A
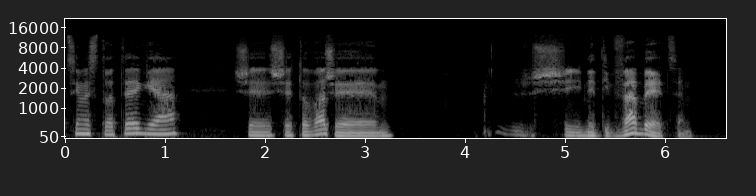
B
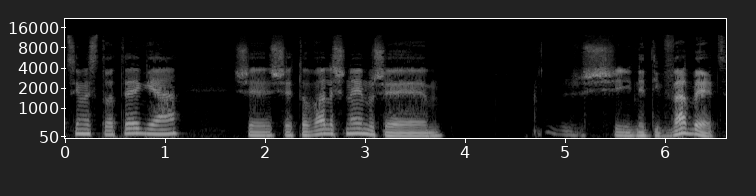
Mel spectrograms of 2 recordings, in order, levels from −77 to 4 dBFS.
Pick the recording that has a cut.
A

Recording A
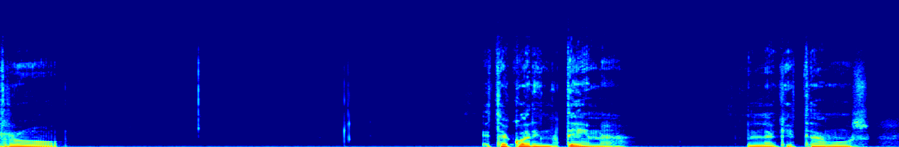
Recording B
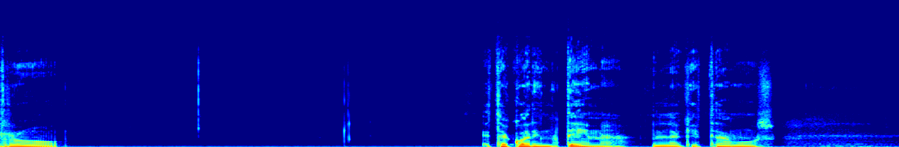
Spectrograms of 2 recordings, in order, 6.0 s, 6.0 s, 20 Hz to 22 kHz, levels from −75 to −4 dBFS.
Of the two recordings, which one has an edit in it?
B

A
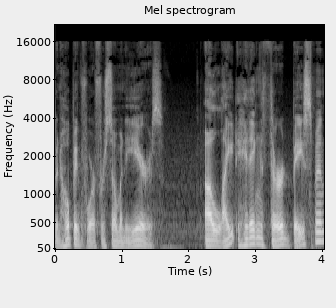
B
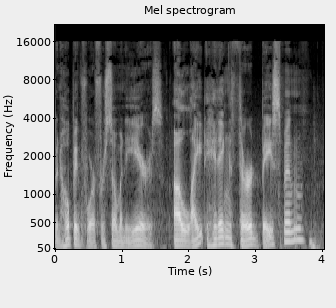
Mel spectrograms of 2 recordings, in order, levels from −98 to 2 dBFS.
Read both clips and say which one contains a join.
B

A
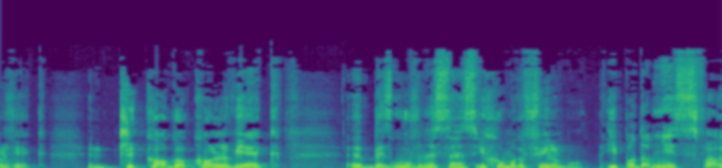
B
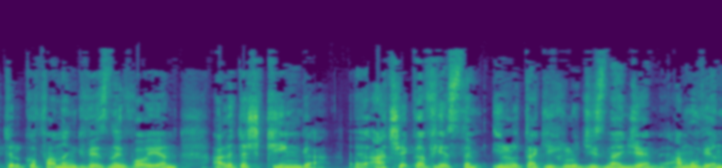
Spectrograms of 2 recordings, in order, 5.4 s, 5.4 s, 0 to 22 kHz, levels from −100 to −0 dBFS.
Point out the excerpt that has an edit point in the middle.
A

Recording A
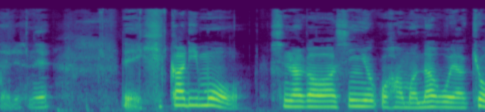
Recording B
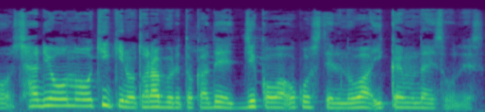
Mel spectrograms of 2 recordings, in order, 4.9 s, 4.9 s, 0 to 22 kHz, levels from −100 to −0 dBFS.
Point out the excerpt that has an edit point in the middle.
A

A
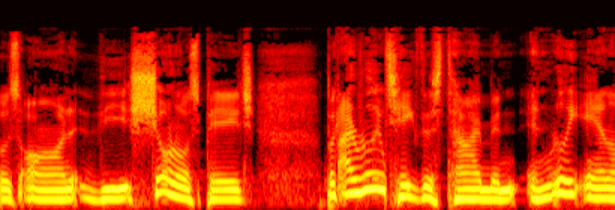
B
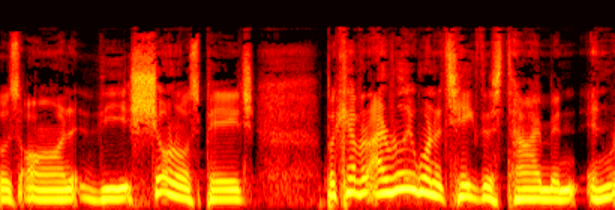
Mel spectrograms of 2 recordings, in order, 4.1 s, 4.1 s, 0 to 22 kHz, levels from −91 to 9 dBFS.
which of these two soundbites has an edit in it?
A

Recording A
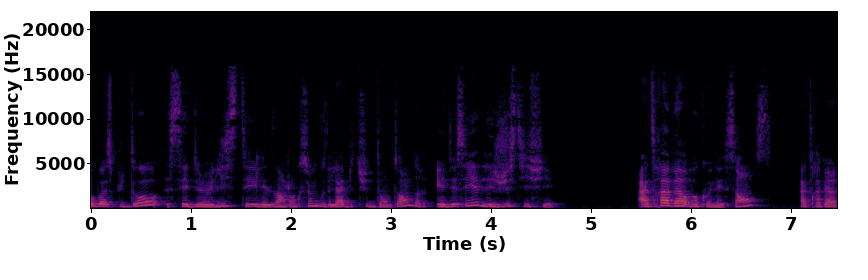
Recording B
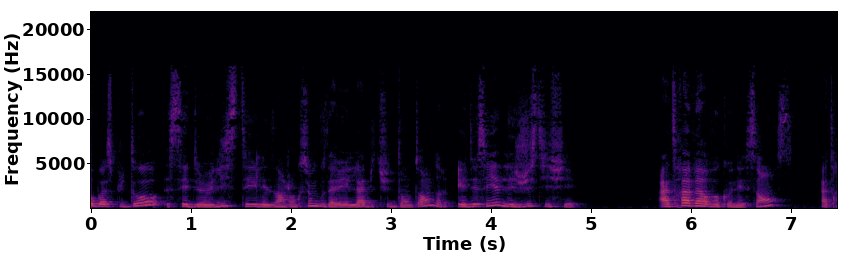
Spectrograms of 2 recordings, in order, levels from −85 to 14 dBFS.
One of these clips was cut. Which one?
A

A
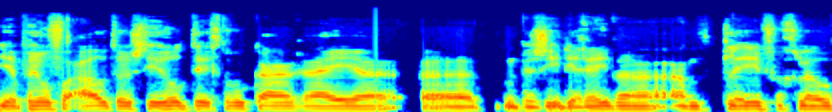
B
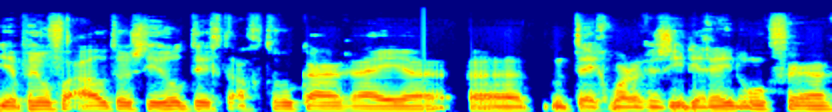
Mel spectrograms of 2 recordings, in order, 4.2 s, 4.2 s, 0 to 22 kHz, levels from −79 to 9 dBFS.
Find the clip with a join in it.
A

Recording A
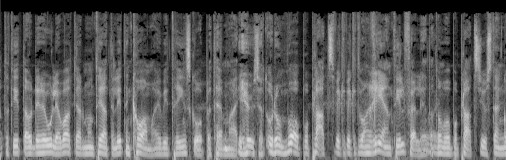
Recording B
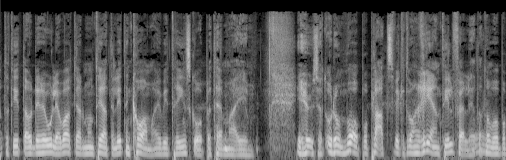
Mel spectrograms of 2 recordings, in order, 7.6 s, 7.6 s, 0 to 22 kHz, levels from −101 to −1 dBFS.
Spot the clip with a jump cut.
A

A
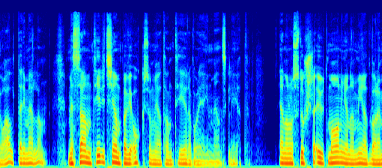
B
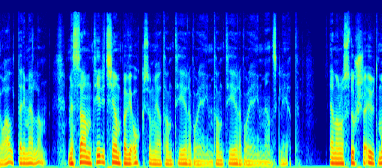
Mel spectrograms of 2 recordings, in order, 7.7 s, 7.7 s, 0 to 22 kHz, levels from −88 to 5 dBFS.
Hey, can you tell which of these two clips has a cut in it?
B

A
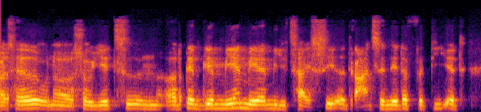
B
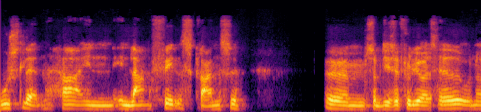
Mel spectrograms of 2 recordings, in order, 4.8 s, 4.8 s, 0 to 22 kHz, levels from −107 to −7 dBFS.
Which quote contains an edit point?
A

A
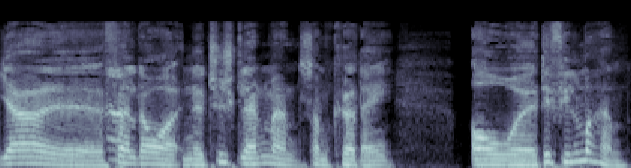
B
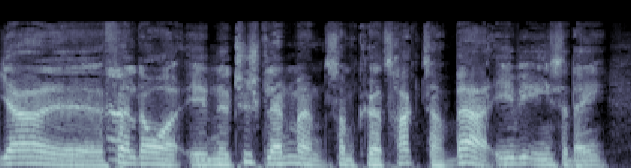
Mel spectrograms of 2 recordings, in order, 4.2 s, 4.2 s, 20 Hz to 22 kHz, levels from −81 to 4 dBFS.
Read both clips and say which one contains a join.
A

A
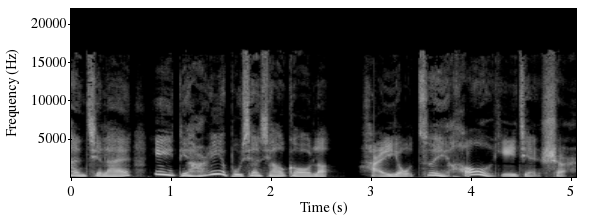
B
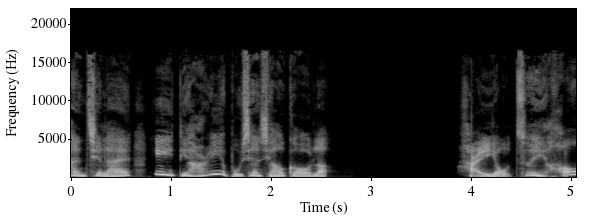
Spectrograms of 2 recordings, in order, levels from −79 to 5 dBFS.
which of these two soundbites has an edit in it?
A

